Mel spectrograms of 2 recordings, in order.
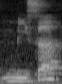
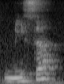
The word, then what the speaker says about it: MYSA: the new company is Mesa natural wine that's my si pronounced Mesa and we've been we've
